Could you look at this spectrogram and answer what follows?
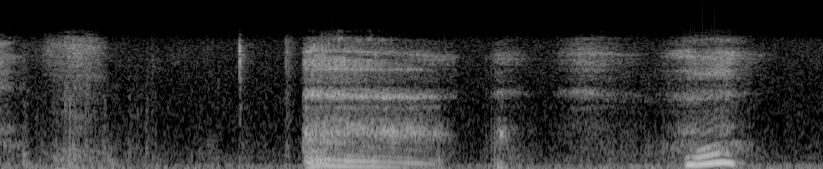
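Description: Two deep, voiced belching sounds among quieter breaths and sniffs: burping.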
